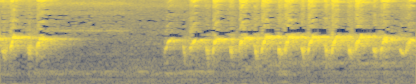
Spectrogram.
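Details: Singing yellow-vented bulbul used as a training lure: one brief note, a second of quiet, then a steady stream of fast, warbling, bubbly chatter repeated nearly three times a second to the end.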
